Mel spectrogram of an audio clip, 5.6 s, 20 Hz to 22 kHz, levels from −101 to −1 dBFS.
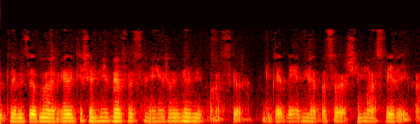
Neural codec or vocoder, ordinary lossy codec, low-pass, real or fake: autoencoder, 22.05 kHz, a latent of 192 numbers a frame, VITS, trained on one speaker; MP3, 32 kbps; 9.9 kHz; fake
